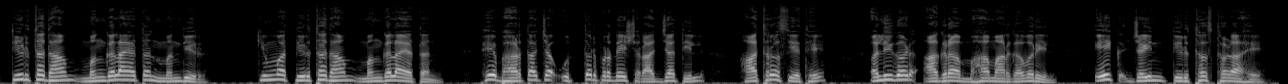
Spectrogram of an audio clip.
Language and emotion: Marathi, neutral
